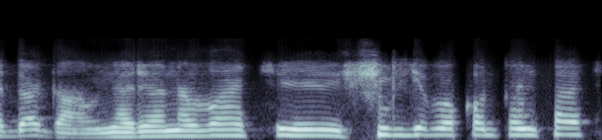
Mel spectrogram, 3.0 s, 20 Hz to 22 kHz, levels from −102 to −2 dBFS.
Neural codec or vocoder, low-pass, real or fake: codec, 16 kHz, 2 kbps, X-Codec, HuBERT features, trained on balanced general audio; 7.2 kHz; fake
